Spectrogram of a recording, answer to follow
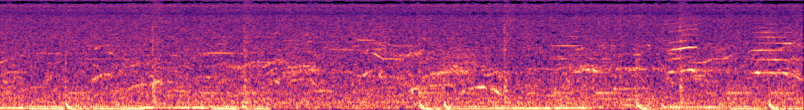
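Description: Water pouring and splashing steadily down a water-park play structure and slide, with voices and background music with a bass line.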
